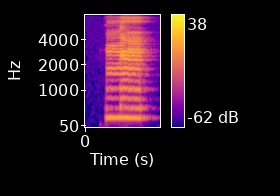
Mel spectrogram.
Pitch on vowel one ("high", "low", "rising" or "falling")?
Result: high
